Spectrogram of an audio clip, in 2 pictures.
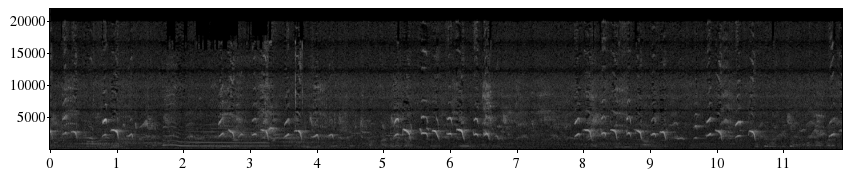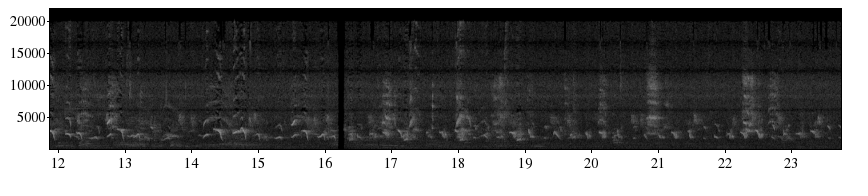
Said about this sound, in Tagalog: Anong mga ibon na itong malalaki sa baba?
